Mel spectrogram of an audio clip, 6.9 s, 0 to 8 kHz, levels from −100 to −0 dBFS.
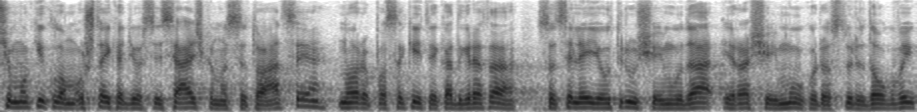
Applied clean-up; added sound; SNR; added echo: none; none; none; none.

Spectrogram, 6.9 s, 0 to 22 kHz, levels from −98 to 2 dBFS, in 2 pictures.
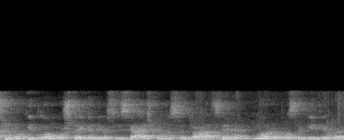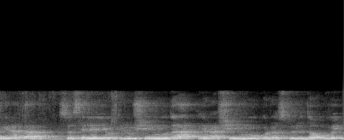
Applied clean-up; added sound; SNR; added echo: neural separator model SepFormer DNS4.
